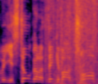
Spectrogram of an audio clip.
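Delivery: ordinary delivery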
